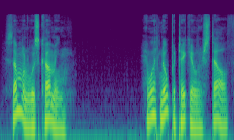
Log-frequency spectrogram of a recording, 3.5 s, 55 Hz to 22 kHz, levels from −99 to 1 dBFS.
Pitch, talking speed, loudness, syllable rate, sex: 120 Hz, 135 wpm, -20 LUFS, 6.4 syllables/s, male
